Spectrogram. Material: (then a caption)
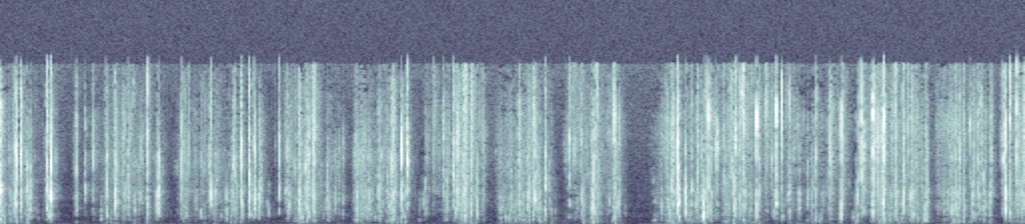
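Plastic, wood. A large clear plastic bag full of thin, flat wooden chips is squeezed and crinkled with fingertips. It gives steady, bright crinkling and crunching, with dense rapid crackles in soft bursts and almost no low end throughout.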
